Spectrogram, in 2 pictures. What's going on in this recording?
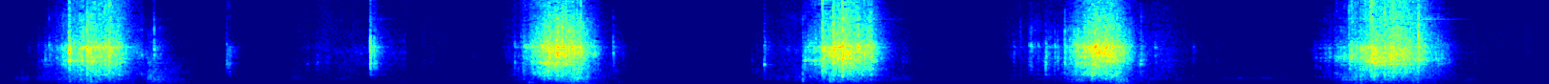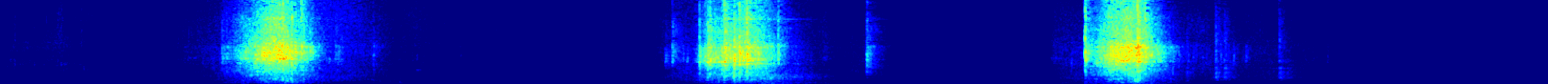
Quickly opening and closing curtains.
opening, close, curtains, open, quick, closing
